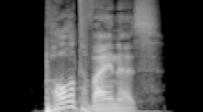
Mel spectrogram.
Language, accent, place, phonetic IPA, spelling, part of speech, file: German, Germany, Berlin, [ˈpɔʁtˌvaɪ̯nəs], Portweines, noun, De-Portweines.ogg
- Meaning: genitive singular of Portwein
